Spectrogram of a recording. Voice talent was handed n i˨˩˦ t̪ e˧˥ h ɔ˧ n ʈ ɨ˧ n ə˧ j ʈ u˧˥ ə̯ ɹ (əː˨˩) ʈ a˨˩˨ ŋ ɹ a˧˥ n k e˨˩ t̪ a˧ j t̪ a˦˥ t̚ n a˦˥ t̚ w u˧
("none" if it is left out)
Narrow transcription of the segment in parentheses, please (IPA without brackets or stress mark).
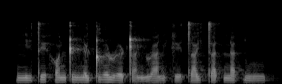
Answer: əː˨˩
